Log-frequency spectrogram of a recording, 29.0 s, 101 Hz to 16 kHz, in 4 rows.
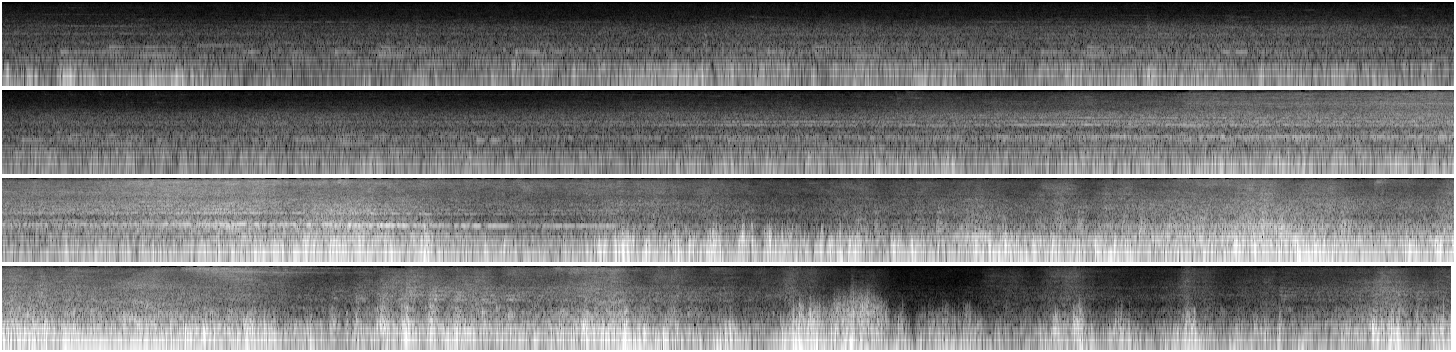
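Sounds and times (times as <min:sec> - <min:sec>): electric locomotive whine: 0:00.0 - 0:29.0
heavy train rumble: 0:00.0 - 0:29.0.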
